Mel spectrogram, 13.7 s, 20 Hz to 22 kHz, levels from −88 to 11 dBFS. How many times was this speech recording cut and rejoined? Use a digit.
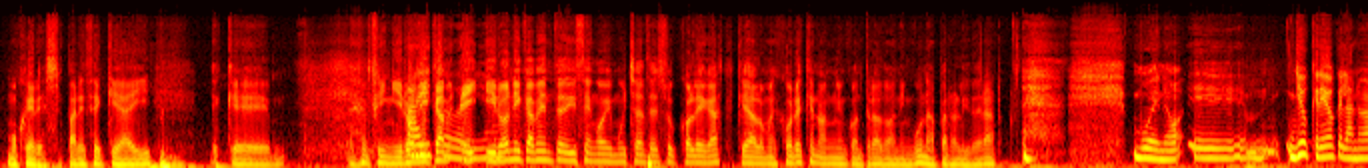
1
